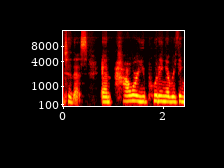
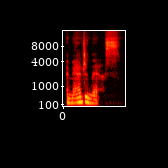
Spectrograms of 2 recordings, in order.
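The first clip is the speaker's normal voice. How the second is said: softer, drawing listeners in; hushed storyteller; 4 semitones lower, 8 dB quieter than usual. Shown as a demonstration. Coach showing a story opener to the audience, hushed. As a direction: hush it so they lean in. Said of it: "and you almost lean in".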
